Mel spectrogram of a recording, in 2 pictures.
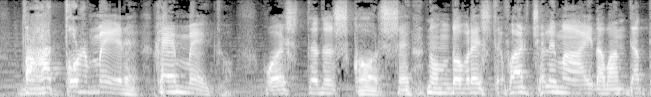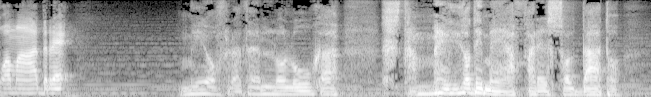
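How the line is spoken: Grumbling while leaving. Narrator (Italian): brontolò Ntoni nell'andarsene

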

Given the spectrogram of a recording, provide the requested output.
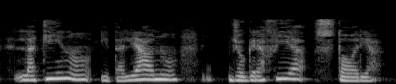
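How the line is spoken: Stammering. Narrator (Italian): balbettò Agostino

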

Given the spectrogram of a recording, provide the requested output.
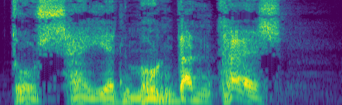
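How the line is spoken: Prosecutor shouting. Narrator (Italian): gridò il procuratore

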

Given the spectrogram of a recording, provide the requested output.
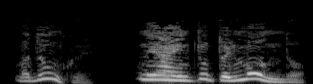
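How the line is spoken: Exclamation. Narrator (Italian): esclamò D'Artagnan

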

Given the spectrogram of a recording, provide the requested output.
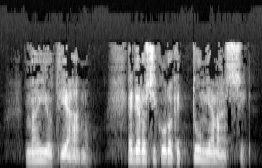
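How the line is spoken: Fervent devoted shout. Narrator (Italian): Il cervello di Cecil si riebbe dallo shock e, in un impeto di dedizione genuina, egli gridò

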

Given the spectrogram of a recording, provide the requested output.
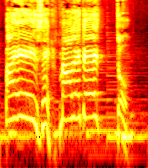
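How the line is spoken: Shouting. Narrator (Italian): gridando

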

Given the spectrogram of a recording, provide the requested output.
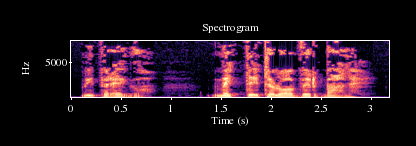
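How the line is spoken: Lower voice. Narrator (Italian): aggiunse con voce più bassa

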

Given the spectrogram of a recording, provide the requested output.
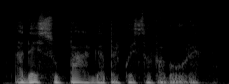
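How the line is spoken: Quiet voice. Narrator (Italian): Ida disse sottovoce

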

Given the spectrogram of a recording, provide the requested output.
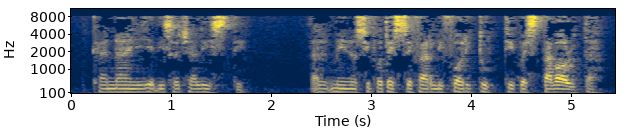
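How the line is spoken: Muttered through teeth. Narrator (Italian): Un signore mormorò fra i denti

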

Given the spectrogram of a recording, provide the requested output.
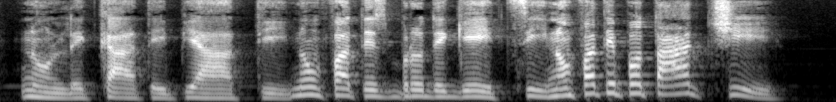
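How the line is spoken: Shout. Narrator (Italian): gridava

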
